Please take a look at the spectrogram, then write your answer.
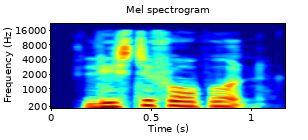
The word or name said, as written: listeforbund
